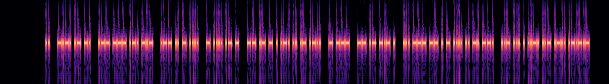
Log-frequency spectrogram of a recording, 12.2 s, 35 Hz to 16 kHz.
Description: Morse code, heard as a keyed tone, about 52 wpm, 700 Hz. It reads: I CAN WORK WITH THAT MATERIAL TO MAKE SOMETHING USEFUL.
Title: Sentences from Top 1000 Words - Review Part 5 - 50wpm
